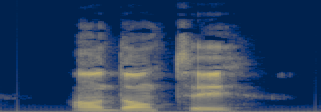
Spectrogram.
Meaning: to provide with teeth
- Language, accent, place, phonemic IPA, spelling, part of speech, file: French, France, Lyon, /ɑ̃.dɑ̃.te/, endenter, verb, LL-Q150 (fra)-endenter.wav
